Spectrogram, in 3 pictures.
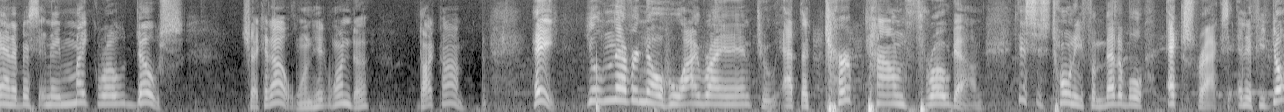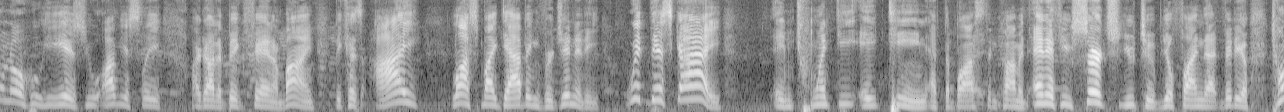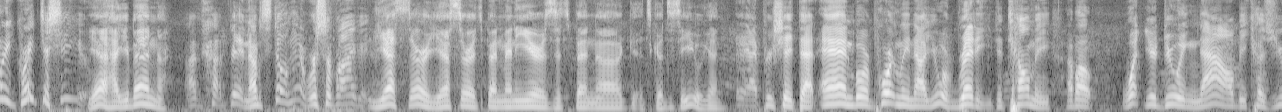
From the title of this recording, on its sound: In The Weeds on location at the Terptown Throwdown in Spencer MA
